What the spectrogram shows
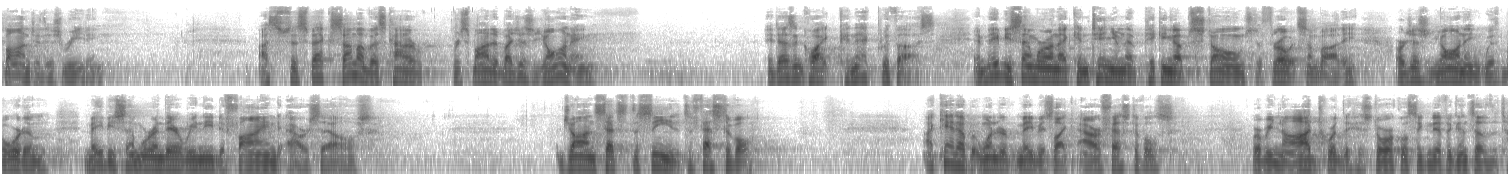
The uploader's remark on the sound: at Highland Baptist Church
